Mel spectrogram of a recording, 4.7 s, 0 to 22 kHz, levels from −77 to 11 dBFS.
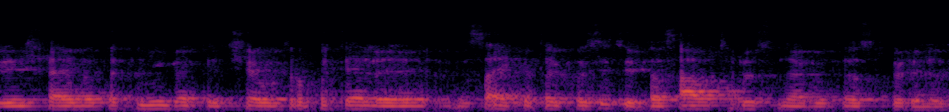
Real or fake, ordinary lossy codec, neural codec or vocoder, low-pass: fake; Opus, 16 kbps; codec, 44.1 kHz, 7.8 kbps, DAC; 19.8 kHz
